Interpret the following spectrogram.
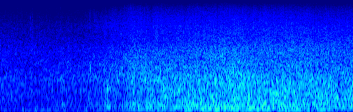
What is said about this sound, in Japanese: ここは雲もない風もない、波音以外何も聞こえない。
